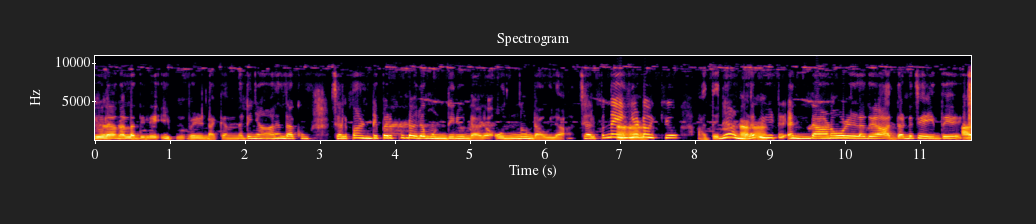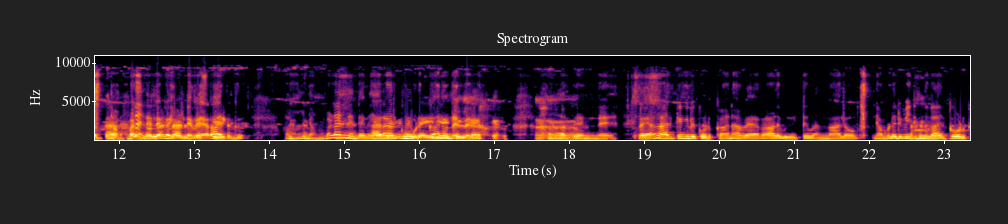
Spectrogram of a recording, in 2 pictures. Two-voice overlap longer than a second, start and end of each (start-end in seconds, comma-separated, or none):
11.9-13.5, 15.4-16.8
